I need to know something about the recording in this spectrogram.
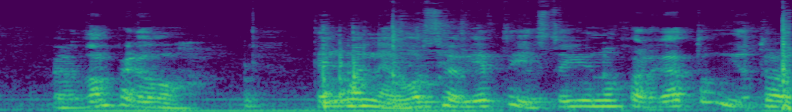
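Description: A plastic scoop knocks against the rim of a glass jar.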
